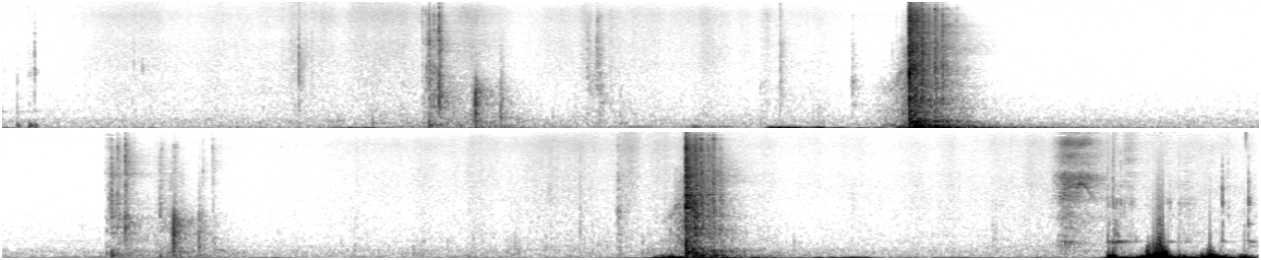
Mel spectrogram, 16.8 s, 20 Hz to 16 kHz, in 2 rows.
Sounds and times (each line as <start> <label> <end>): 2.8 Door opening and closing 4.1
5.1 Door opening and closing 6.8
9.0 Door opening and closing 9.9
12.6 Door opening and closing 13.6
